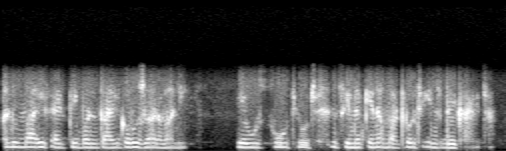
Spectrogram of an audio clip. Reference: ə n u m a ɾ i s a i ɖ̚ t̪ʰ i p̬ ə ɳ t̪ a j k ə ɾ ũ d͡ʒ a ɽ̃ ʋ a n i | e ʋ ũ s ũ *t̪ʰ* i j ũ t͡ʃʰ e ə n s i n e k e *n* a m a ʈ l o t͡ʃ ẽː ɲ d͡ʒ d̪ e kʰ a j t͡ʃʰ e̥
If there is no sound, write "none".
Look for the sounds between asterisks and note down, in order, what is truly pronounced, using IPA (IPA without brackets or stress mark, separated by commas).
t̪ʰ, n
